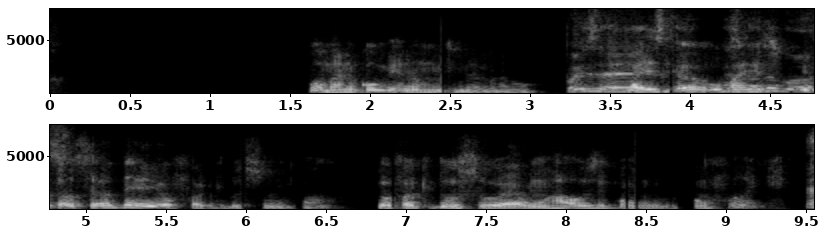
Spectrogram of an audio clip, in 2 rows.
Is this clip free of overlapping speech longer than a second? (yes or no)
no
